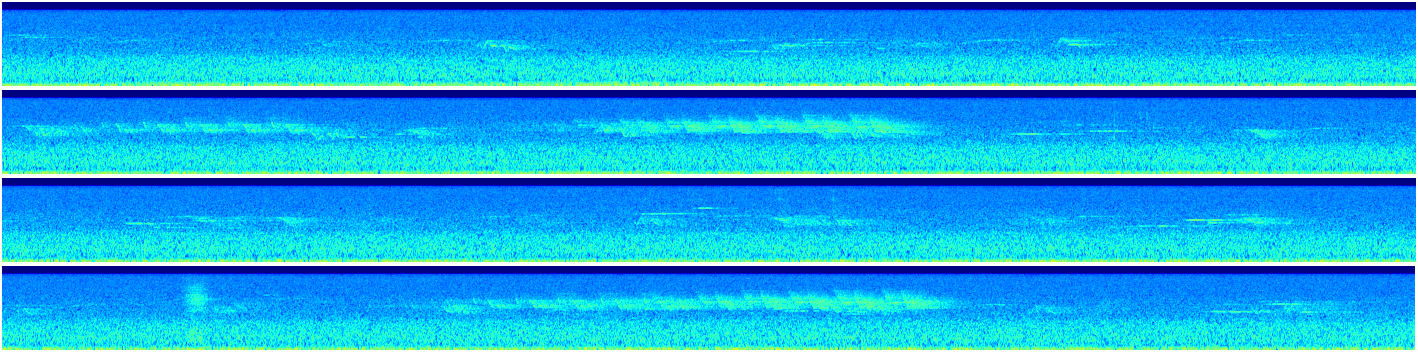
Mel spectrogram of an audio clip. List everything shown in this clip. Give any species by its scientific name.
Catharus guttatus, Vireo olivaceus, Contopus virens, Seiurus aurocapilla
